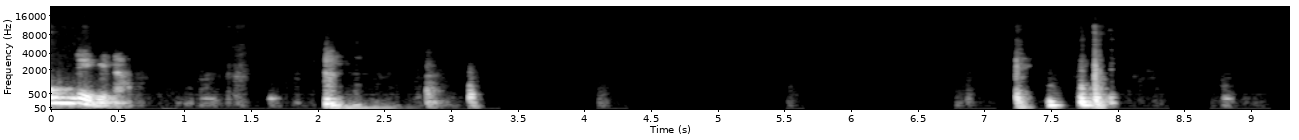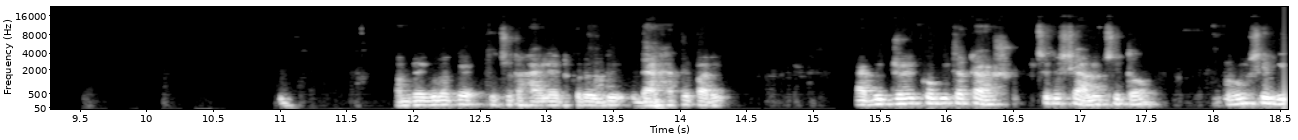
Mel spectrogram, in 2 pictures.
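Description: A man speaks calmly into a close microphone, reading out with pauses.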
